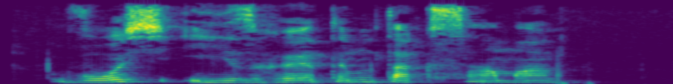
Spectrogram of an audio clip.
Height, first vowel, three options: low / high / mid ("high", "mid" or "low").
mid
